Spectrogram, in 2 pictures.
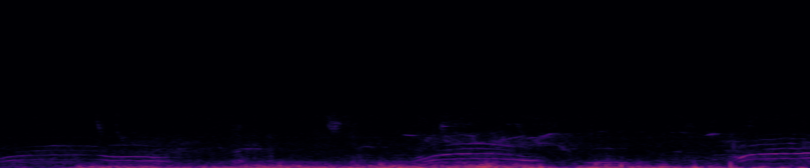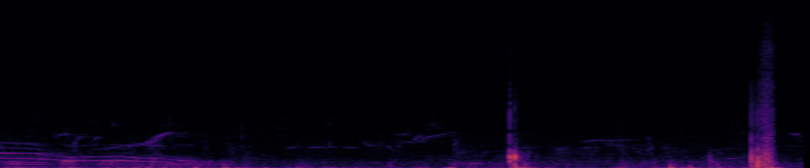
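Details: Angry cats fighting, mewing at each other: several wavering, arching meows and yowls overlapping through the first seven seconds, rising and falling in pitch, with low background rumble and a couple of sharp clicks near the end.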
